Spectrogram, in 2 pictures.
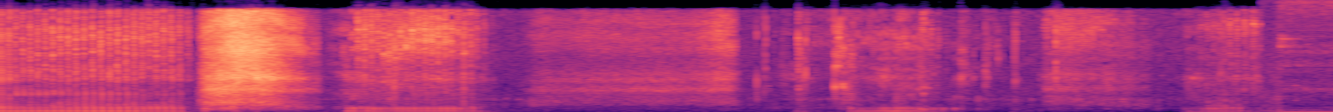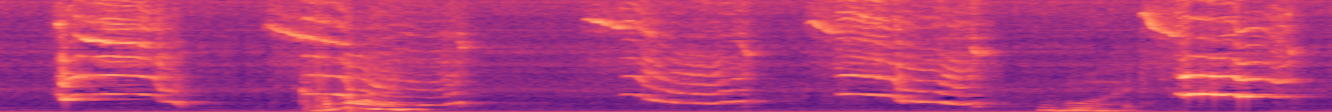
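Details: Domestic dog heard first through rough, breathy snorting and wheezing bursts, then several short howls: wavering, harmonic tones that rise and fall in pitch, each about a second long, with brief pauses between them and a steady low hum behind.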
